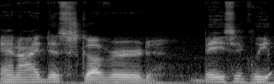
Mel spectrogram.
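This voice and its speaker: Audible room echo hangs on words spoken fairly slowly. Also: man. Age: 40s. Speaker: vlogger. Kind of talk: casual monologue. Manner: conversational, filler words.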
